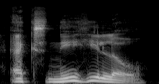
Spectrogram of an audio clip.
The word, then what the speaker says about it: Ex Nihilo: It's pronounced ex nihilo.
